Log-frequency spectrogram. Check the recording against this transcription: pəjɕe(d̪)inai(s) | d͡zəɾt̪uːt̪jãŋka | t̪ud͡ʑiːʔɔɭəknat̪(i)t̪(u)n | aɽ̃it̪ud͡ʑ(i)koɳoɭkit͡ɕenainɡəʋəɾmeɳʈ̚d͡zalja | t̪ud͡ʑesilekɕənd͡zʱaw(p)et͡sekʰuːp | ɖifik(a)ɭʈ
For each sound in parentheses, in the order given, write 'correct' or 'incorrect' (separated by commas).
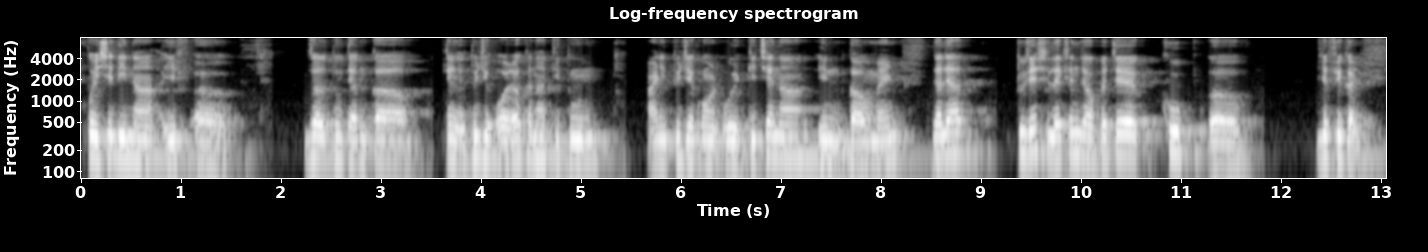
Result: correct, incorrect, correct, incorrect, incorrect, correct, incorrect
